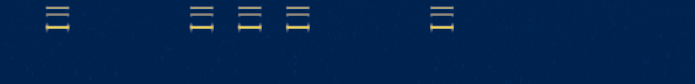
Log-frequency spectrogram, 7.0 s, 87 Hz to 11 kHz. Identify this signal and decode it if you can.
Beep code, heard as a piezo beeper, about 2250 Hz. 1-3-1. In Phoenix BIOS tables: memory refresh failure.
